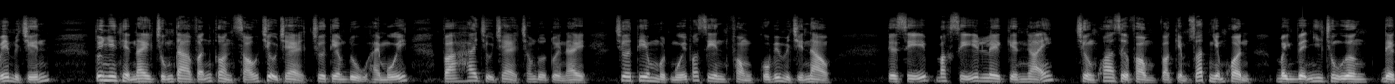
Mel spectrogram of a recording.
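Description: No technical faults can be heard anywhere in this recording.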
